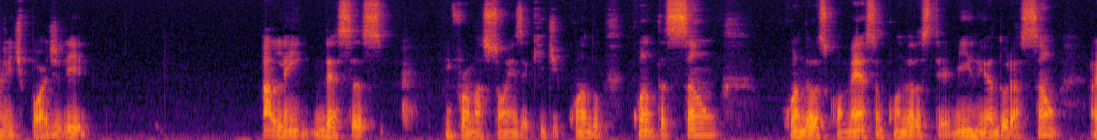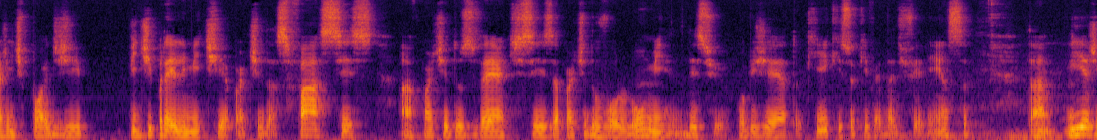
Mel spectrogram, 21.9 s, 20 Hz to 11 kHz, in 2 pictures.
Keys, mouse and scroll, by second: 10.9 click, 14.1 click, 15.8 click, 16.6 click, 17.1 click, 17.7 space, 18.9 Escape, 21.3-21.9 middle drag.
